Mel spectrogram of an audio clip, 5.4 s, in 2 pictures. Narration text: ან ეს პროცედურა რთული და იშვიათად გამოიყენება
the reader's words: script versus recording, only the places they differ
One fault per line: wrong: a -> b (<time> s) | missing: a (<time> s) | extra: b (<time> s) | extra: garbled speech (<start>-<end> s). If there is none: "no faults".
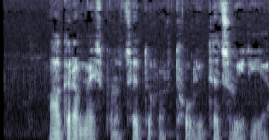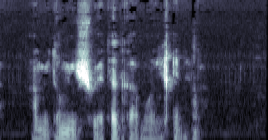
wrong: ან -> მაგრამ (0.5 s)
extra: ძვირია ამიტომ (2.3 s)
